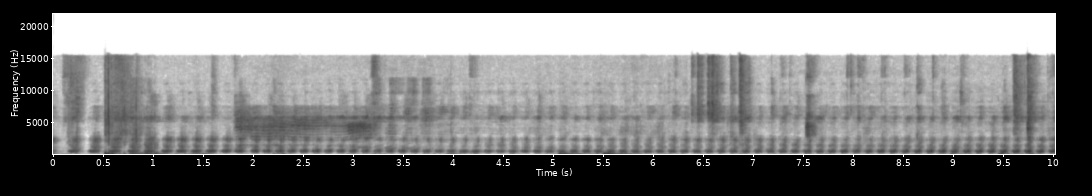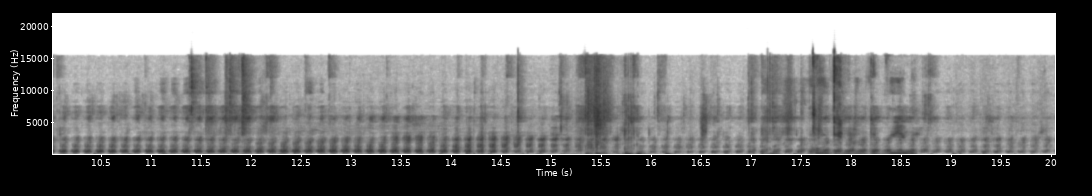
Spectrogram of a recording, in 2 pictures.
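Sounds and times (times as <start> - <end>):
toy train rhythmic buzz: 0.0 - 20.0.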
